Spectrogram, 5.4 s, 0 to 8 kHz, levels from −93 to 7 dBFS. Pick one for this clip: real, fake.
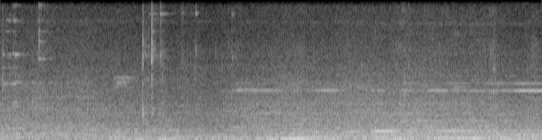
real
